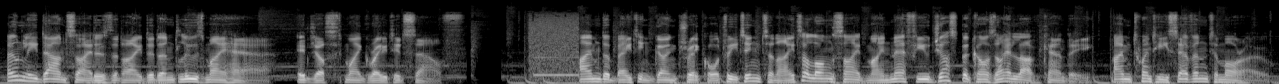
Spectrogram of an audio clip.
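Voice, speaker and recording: A man narrating online stories, reading each post aloud in a scripted, expressive way. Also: lowish voice.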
